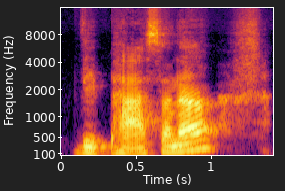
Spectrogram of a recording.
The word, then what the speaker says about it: vipassana: if you want to check it out it's vipassana if you don't know how it's spelled so it's v-i-p-a-s-a-n-a and it's a center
